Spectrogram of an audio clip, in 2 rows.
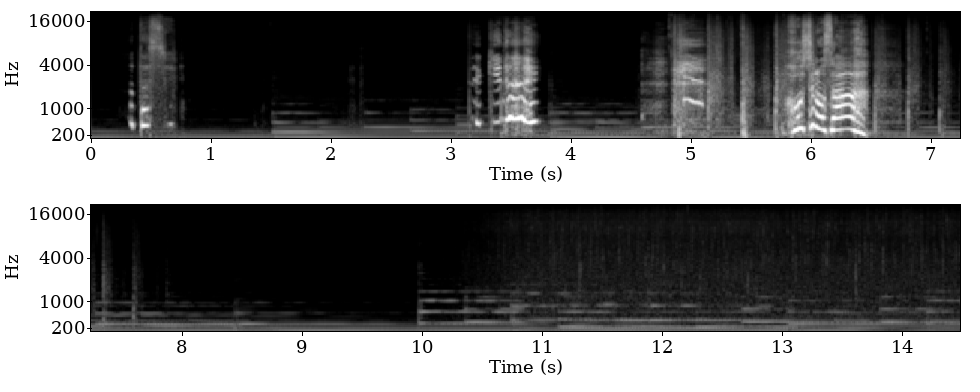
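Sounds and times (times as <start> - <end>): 
speech: 0.4 - 0.8, 3.2 - 3.8, 6.0 - 6.7
heavy downpour rain: 4.8 - 5.8, 6.5 - 6.9, 10.4 - 14.4.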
